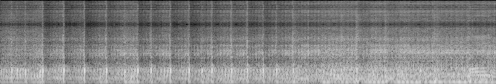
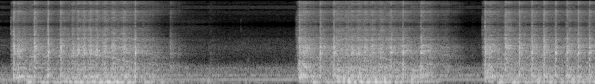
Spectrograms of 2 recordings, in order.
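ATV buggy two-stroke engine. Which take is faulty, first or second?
second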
